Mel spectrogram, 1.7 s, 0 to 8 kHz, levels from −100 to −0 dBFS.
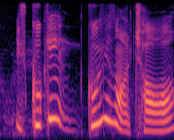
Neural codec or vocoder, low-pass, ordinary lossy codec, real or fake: none; 7.2 kHz; none; real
